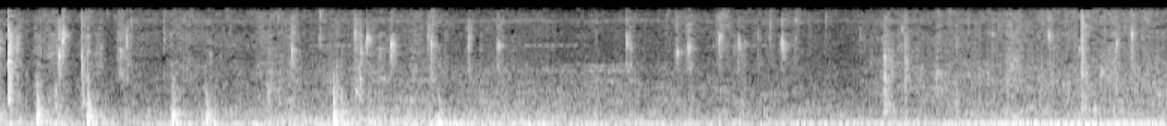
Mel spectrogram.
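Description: Squid-roe cakes frying in hot oil in a steel wok: scattered sharp pops and crackles of the oil, with a metal spatula knocking in the pan now and then.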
